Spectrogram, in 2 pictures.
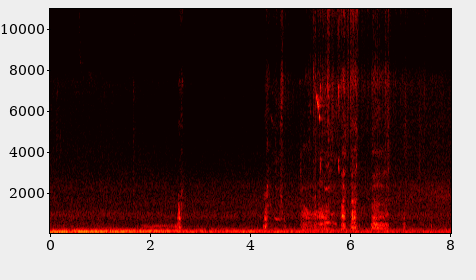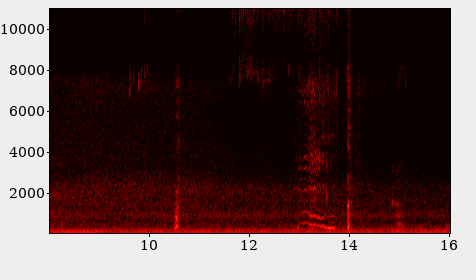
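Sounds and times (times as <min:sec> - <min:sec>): steady low rumble: 0:00.0 - 0:05.1
dog whining: 0:04.3 - 0:06.8, 0:12.9 - 0:14.2
dog barking: 0:10.5 - 0:10.7.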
